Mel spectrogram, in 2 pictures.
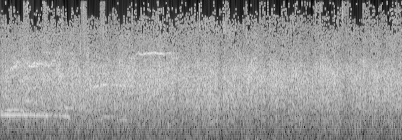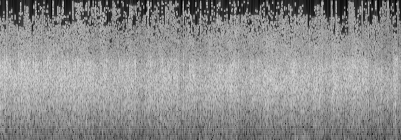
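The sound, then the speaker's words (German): Thunderous audience applause at a church gathering, a loud, dense and unbroken wall of clapping that holds steady from start to finish. “Und ich möchte jetzt einfach mal, dass wir mal einen tosenden Applaus loslassen, der bis ins erste OG zu hören ist”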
